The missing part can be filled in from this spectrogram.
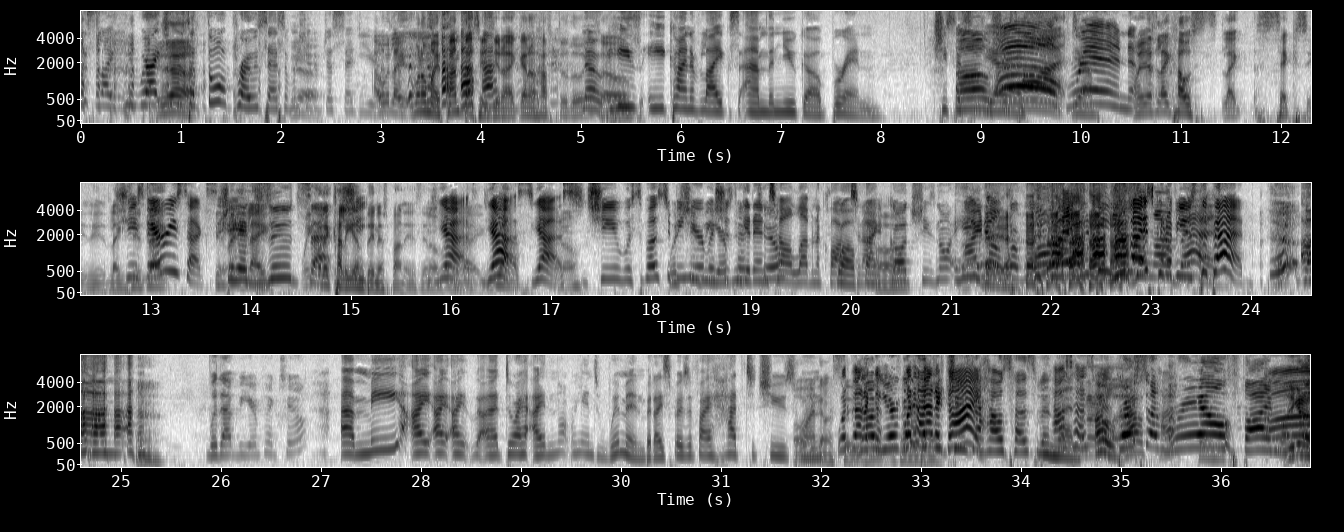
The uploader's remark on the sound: Live from BravoCon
